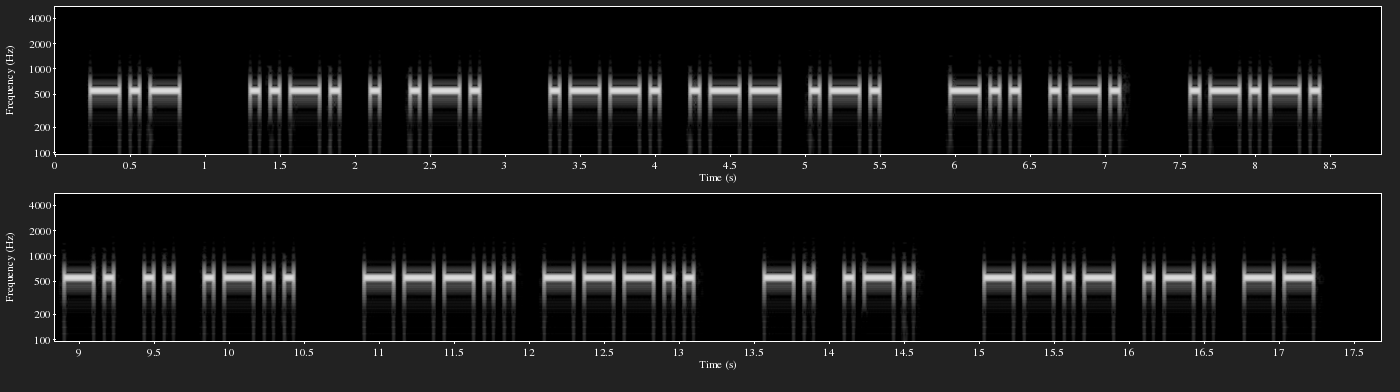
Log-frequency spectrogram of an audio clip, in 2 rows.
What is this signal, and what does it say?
Morse code, heard as a keyed tone, about 18 wpm, 550 Hz. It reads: K FER PWR DR <AR> NIL 88 NR QRM
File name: naukapodstaw / skroty / skroty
